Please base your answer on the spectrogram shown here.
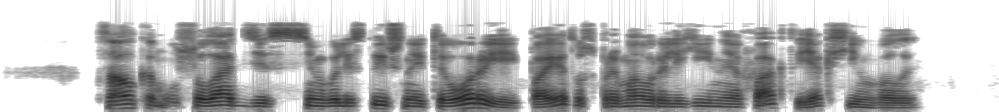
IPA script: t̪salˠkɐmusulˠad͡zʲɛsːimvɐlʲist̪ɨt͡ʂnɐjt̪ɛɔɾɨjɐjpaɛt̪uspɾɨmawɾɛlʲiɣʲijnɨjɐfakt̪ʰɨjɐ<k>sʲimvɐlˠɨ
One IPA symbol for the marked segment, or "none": k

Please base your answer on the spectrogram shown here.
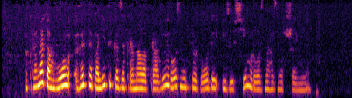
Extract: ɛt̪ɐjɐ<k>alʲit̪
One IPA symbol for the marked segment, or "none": p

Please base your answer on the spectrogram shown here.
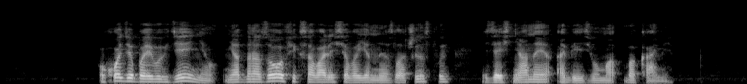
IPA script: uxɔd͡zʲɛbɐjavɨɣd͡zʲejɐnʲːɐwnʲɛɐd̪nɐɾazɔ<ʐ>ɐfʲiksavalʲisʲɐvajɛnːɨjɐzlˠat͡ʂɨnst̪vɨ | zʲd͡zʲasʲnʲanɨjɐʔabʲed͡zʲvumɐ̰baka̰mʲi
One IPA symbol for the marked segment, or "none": v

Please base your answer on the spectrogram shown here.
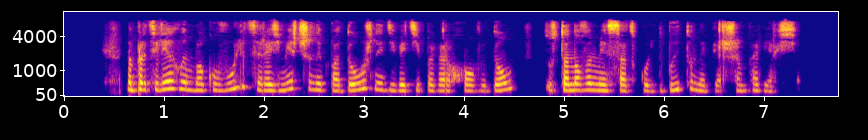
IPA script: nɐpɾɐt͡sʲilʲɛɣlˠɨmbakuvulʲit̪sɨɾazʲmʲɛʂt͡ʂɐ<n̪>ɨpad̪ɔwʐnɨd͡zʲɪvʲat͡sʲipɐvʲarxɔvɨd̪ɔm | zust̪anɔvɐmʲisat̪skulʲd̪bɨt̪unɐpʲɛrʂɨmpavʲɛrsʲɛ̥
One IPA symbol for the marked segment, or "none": n̪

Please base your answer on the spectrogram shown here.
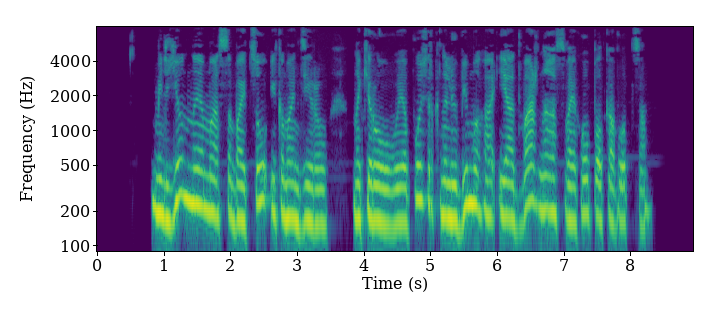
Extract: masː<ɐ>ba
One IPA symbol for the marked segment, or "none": ɐ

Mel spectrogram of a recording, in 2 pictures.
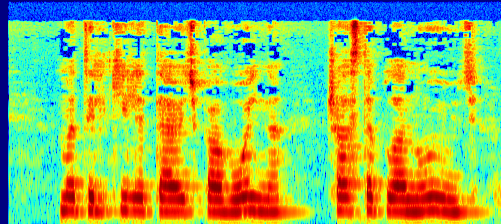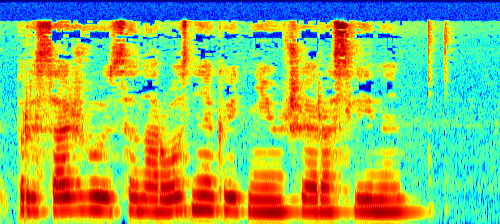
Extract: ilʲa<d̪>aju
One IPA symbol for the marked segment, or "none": t̪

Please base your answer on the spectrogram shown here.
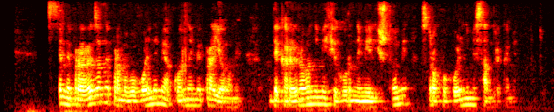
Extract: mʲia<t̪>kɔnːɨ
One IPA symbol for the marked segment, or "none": none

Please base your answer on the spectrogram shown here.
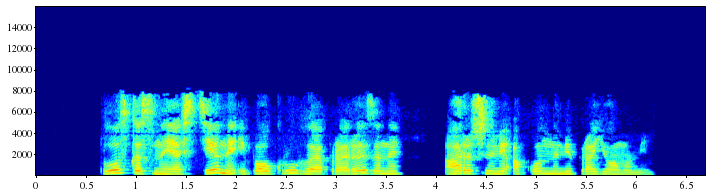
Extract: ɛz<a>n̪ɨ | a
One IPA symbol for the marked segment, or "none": ɐ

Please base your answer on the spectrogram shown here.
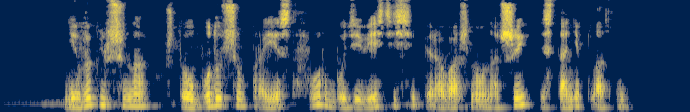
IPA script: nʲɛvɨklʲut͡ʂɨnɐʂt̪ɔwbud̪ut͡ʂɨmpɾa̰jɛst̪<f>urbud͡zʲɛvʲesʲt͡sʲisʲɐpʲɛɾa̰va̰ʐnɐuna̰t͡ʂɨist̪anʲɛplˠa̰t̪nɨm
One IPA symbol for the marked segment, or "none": f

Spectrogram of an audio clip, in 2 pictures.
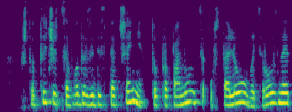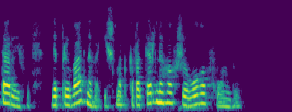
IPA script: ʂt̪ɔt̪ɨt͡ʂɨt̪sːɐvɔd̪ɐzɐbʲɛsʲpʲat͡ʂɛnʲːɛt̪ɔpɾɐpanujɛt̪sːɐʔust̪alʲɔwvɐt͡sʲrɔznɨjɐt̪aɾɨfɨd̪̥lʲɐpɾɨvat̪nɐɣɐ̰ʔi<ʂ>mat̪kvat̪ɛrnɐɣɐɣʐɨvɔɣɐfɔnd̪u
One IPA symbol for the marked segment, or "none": ʂ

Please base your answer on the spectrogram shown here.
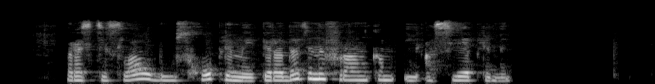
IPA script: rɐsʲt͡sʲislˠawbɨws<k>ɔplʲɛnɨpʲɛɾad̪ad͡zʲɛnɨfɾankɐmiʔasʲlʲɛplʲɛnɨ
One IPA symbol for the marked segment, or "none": x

